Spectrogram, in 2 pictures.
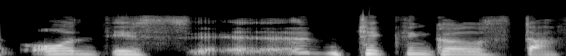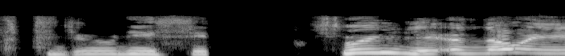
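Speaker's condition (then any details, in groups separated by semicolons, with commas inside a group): Cerebral palsy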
